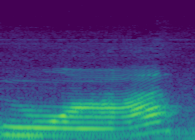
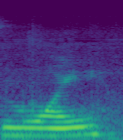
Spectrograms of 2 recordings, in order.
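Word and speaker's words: moi: our Tuesday afternoon with muah walkie I used to drink it one over I used to think I was pronounced Moy because it's spelled mo I feels like I'm gonna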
